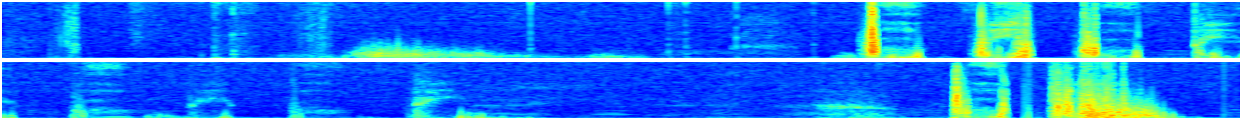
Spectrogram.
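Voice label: "puppy", spoken word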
